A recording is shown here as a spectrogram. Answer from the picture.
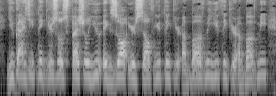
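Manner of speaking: high-pitched hollering. Retelling a man yelling up from a descending elevator: imitating a man yelling. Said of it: "And he's yelling because we're getting further apart".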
